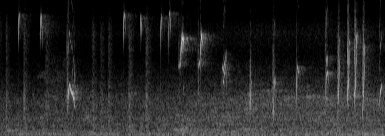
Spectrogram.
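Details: Brown-throated sunbird (konin) in trotol style used as a lure: scattered high ticks and short whistles, then a quickening run of sharp chirps toward the end.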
